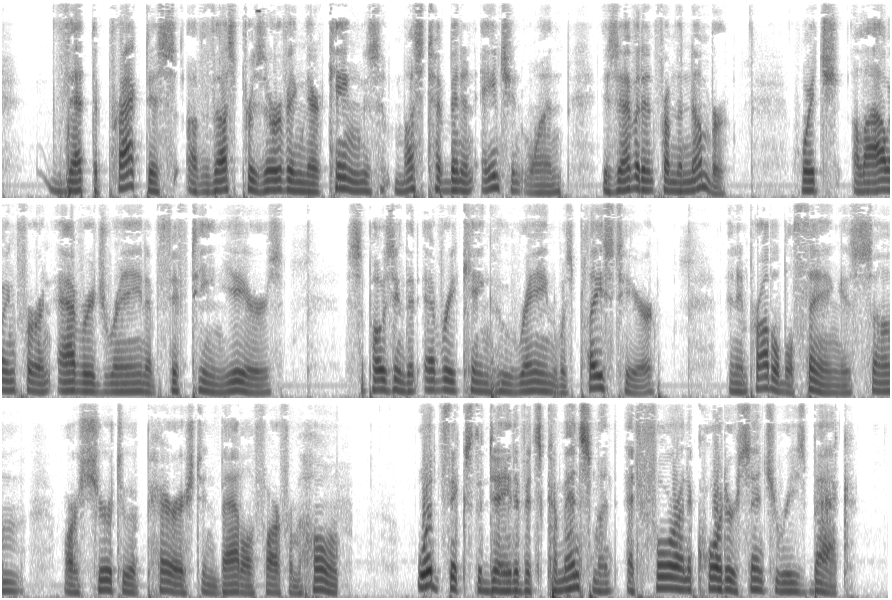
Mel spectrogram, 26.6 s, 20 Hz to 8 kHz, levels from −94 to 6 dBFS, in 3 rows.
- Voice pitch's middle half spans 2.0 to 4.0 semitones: Yes, average, 3.6 semitones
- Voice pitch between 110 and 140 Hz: Yes, low, 135 Hz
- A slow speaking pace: No, average, 145 wpm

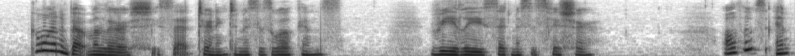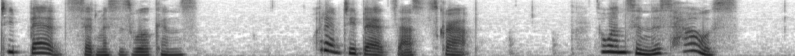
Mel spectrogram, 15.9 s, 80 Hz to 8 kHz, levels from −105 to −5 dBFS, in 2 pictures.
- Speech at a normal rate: No, slow, 115 wpm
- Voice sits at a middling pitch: Yes, medium, 170 Hz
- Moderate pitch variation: No, wide, 7.1 semitones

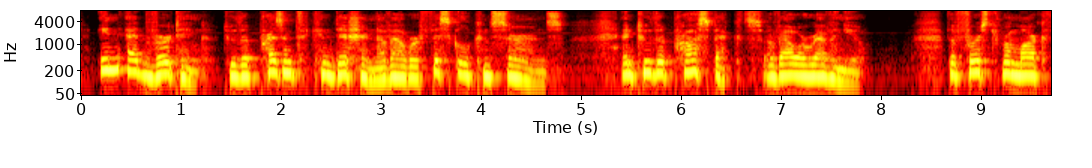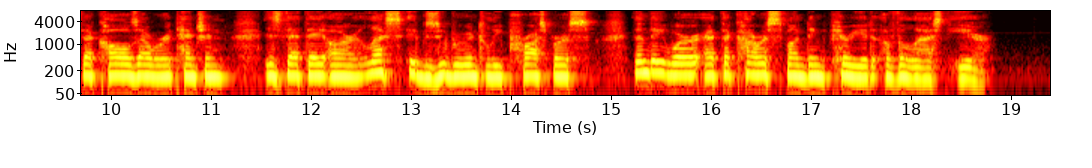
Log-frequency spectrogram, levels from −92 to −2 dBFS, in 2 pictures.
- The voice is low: No, medium, 145 Hz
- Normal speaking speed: No, slow, 130 wpm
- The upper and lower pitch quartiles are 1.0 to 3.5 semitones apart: Yes, narrow, 2.4 semitones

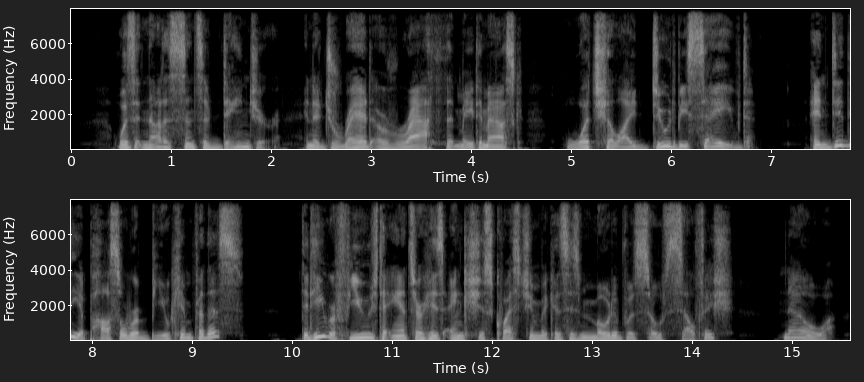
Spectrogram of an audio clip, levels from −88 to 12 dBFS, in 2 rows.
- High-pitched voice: No, medium, 140 Hz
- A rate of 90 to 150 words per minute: No, average, 185 wpm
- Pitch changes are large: Yes, wide, 5.9 semitones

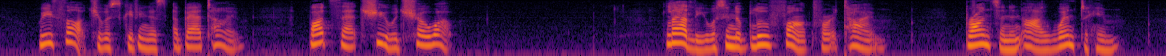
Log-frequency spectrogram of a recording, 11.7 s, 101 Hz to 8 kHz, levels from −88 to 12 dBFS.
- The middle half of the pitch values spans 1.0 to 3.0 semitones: No, average, 5.1 semitones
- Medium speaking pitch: No, high, 215 Hz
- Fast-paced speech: No, average, 155 wpm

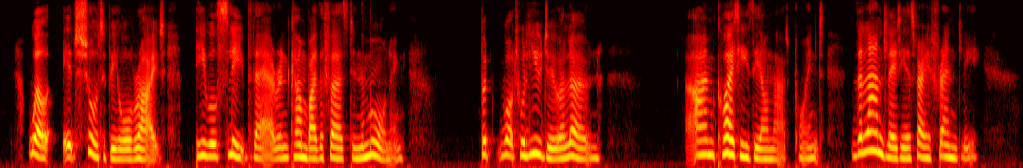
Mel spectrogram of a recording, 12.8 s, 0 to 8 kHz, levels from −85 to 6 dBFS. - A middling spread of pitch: Yes, average, 4.0 semitones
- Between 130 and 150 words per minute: No, average, 175 wpm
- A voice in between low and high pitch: No, high, 205 Hz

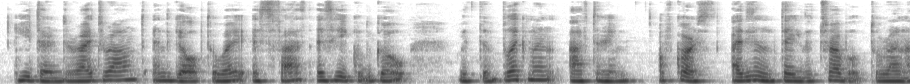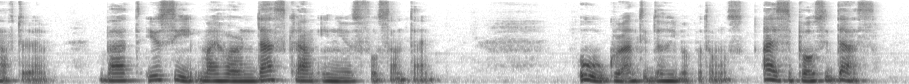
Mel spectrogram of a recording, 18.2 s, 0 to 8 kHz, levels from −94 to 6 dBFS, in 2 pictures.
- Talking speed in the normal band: Yes, average, 160 wpm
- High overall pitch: No, low, 130 Hz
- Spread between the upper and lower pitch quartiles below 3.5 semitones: Yes, narrow, 2.5 semitones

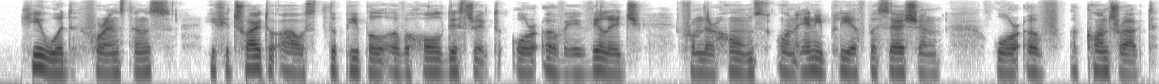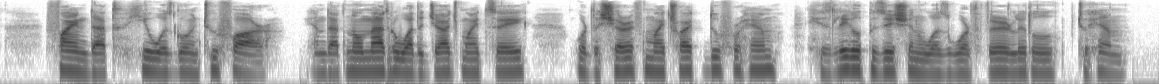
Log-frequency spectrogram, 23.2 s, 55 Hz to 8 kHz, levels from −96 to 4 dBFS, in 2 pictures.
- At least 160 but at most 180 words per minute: Yes, average, 170 wpm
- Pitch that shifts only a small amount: Yes, narrow, 1.8 semitones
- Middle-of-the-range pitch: No, low, 120 Hz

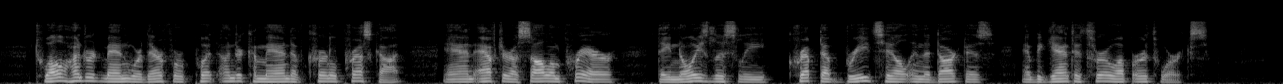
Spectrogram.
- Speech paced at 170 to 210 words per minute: No, average, 145 wpm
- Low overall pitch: Yes, low, 130 Hz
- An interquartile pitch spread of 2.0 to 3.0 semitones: Yes, average, 2.7 semitones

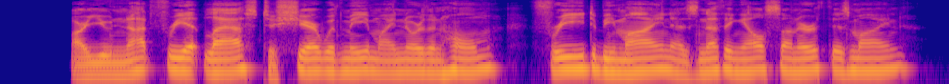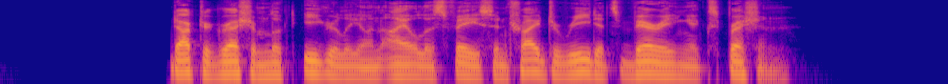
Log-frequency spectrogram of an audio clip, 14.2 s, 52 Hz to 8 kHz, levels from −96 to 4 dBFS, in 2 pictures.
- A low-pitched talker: Yes, low, 110 Hz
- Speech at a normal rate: Yes, average, 160 wpm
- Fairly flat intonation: No, average, 4.5 semitones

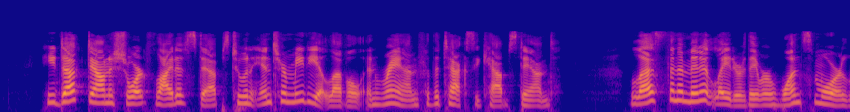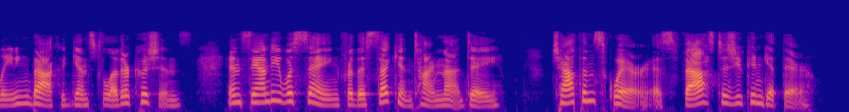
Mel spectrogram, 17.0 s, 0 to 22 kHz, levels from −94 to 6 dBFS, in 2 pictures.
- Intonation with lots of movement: Yes, wide, 6.5 semitones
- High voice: Yes, high, 215 Hz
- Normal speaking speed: Yes, average, 175 wpm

